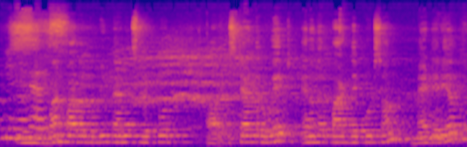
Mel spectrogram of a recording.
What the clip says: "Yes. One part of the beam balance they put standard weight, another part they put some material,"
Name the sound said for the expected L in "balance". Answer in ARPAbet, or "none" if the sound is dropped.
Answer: N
